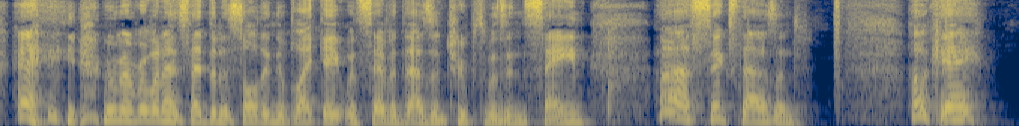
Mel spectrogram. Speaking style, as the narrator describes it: Prince Imrahil kind of chuckling

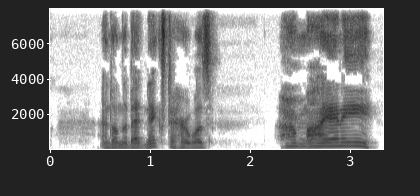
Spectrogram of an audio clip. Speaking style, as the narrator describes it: Ron groaned

